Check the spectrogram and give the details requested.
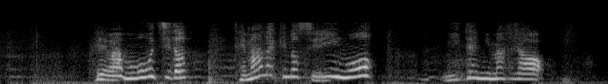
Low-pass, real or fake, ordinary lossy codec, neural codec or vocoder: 7.2 kHz; fake; AAC, 32 kbps; codec, 16 kHz in and 24 kHz out, 0.4 kbps, LongCat-Audio-Codec, fine tuned four codebook decoder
